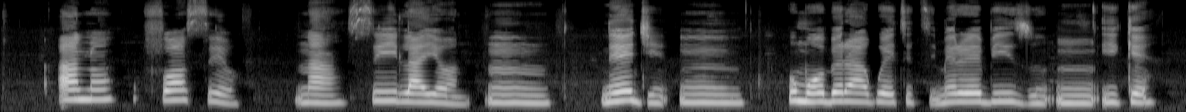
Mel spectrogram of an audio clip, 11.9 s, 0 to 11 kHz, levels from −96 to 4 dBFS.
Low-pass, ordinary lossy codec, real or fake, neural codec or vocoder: none; none; real; none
